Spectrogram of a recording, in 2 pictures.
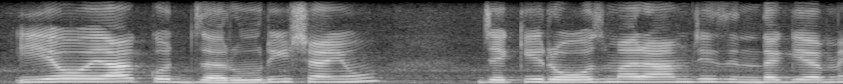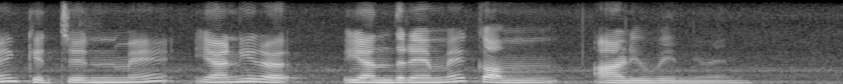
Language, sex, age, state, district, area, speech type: Sindhi, female, 18-30, Maharashtra, Thane, urban, spontaneous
